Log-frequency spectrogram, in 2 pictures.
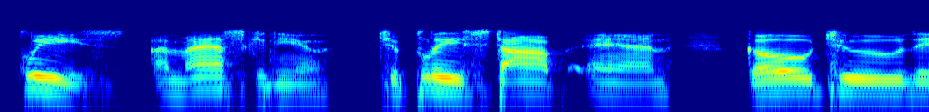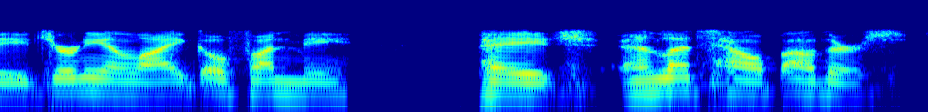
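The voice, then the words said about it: Strained voice, partly lost. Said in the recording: “I don't know why I lost my voice. My voice has been good all day.”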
